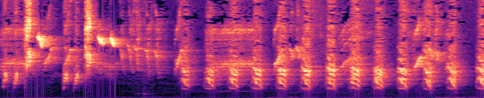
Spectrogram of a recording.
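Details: Noisy pentet, or shrike, answering audio from a phone; opening shrill squeaky notes give way to a steady series of rasping, high chirps about one or two per second, evenly paced, with a faint low background hum.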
